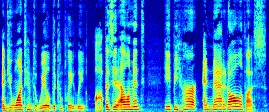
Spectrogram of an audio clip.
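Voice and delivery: lightly voiced upset filly; upset protest. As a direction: argue hard to protect a friend. Scootaloo argues with Discord.

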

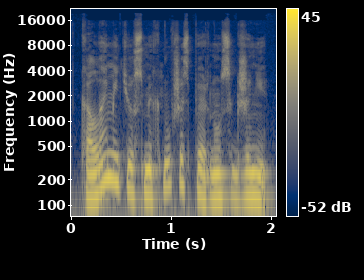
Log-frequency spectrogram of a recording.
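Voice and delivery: plain reading voice

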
